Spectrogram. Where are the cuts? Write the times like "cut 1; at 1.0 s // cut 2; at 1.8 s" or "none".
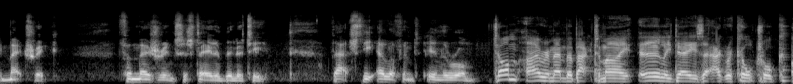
cut 1; at 3.2 s // cut 2; at 4.9 s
